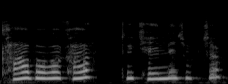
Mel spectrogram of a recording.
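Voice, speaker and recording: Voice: high-pitched, little pitch movement, normal speed, vocal fry. A performer voicing a kindly, doting aunt in a comic cartoon, fussing and caring. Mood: soothing. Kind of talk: amateur comic cartoon dubbing. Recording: muffled, faint background noise.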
